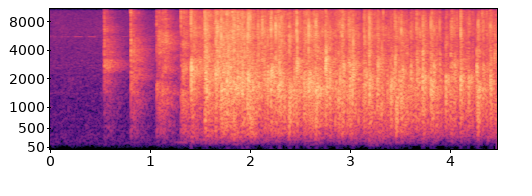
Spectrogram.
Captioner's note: audience applauding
